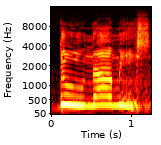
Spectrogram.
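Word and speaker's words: δύναμις: En la gracia, esa expresión es Elohim, pasa un griego que se pronuncia dunamis.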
